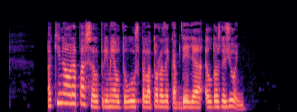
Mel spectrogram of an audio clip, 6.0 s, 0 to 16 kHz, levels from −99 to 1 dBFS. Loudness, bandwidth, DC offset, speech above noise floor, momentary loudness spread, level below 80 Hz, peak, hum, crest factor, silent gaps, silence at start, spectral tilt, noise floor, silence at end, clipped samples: -20 LUFS; 7.8 kHz; under 0.1%; 64 dB; 6 LU; -64 dBFS; -4 dBFS; none; 16 dB; none; 0.95 s; -4.5 dB/octave; -83 dBFS; 1.1 s; under 0.1%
